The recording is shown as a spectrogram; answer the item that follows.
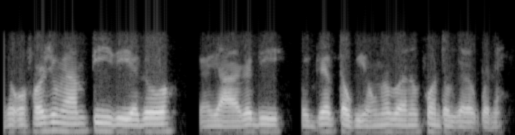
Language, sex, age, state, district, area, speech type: Manipuri, male, 18-30, Manipur, Kangpokpi, urban, conversation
